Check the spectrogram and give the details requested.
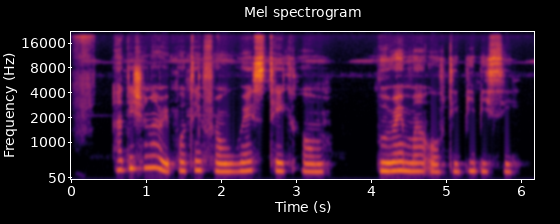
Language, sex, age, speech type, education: Nigerian Pidgin, female, 15-29, spontaneous, tertiary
